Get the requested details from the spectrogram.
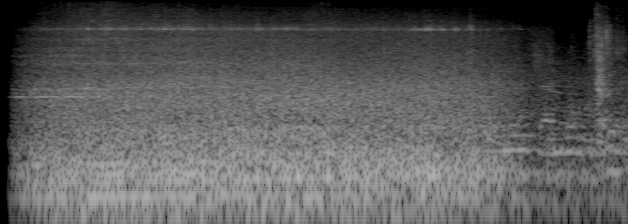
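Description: Motorbikes and cars drive past on a busy street.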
